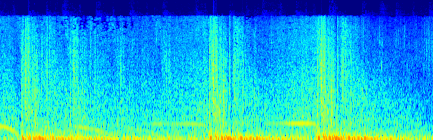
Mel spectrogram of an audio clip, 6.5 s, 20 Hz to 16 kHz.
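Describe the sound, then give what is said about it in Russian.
Rocket explosions burst across an open stretch between a farm and a village. Several deep booms rise over a continuous roaring rumble, with whistles sliding downward in pitch between the blasts. “Но вдруг пространство между фермерским предприятием и деревней, а это более 300 метров, взорвалось.”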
